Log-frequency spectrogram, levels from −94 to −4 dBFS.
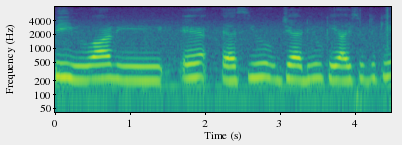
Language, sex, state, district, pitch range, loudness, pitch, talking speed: Hindi, male, Bihar, Purnia, 205-230 Hz, -21 LUFS, 215 Hz, 120 wpm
